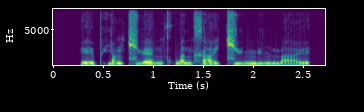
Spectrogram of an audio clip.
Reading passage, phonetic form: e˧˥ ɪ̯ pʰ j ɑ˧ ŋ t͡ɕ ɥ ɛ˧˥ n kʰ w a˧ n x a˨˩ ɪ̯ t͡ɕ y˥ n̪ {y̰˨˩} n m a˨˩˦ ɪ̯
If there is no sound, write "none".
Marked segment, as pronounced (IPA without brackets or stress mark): y˥˩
